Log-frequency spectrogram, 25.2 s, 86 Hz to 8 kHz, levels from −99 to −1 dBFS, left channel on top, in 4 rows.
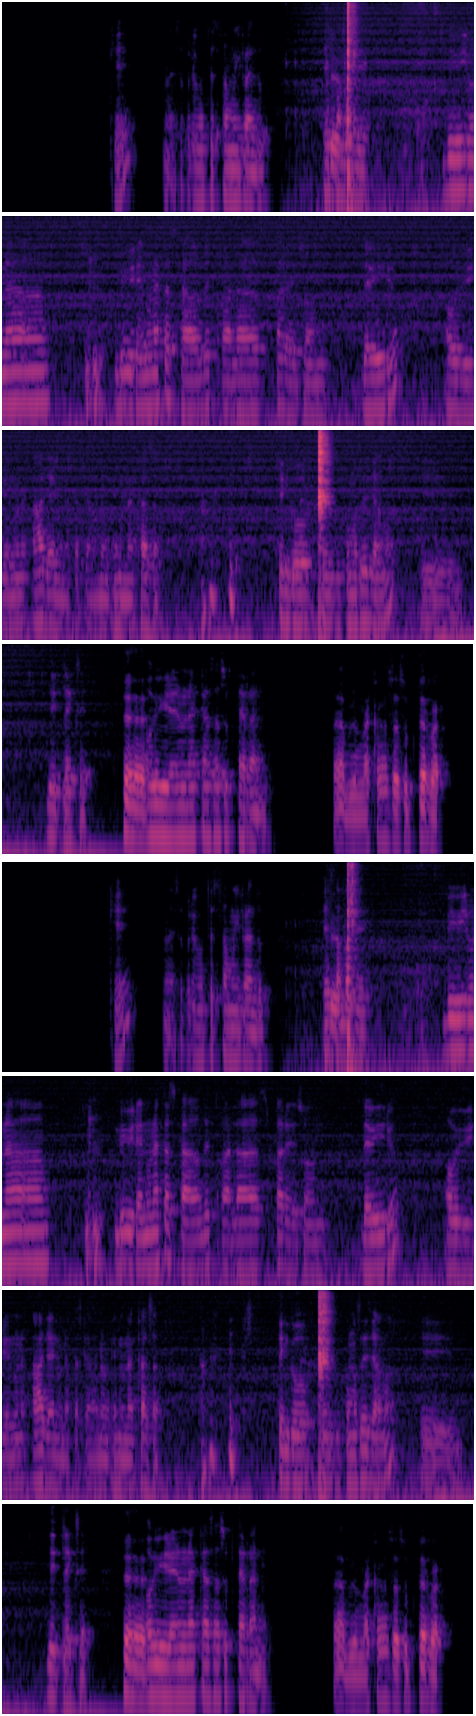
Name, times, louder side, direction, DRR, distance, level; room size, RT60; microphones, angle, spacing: voice 1, 2.1-3.5 4.3-4.9 5.9-6.9 7.4-10.6 11.1-11.6 12.2-14.7 15.2-15.9 16.3-17.9 18.2-18.7 19.5-20.0 20.8-22.4, equal, 45° right, 5 dB, 2.2 m, -57 dB
sound 1, 3.7-20.7, left 11 dB, 65° left, 2.3 m, -47 dB
voice 2, 20.5-20.8 23.3-24.7, left 1 dB, 10° left, 9 dB, 0.5 m, -52 dB
12.0 x 10.0 x 3.4 m, 0.30 s
head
